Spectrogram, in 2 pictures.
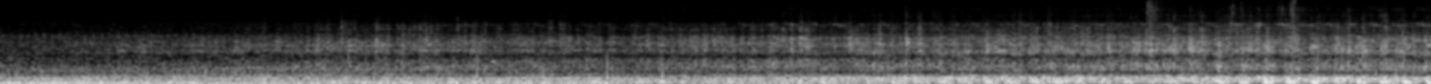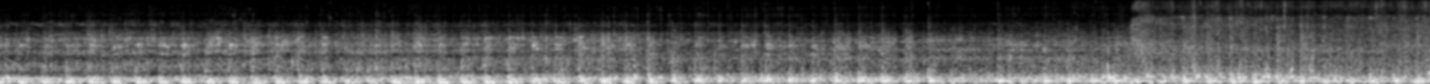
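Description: Belt-driven jaw stone crusher running, with a rapid, even pounding that grows stronger partway through. Near the end a harsher grinding of rock between the jaws joins in.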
